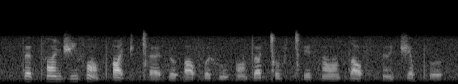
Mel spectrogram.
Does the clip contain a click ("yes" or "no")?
yes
